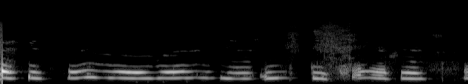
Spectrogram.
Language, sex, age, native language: Icelandic, female, 18-19, Icelandic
